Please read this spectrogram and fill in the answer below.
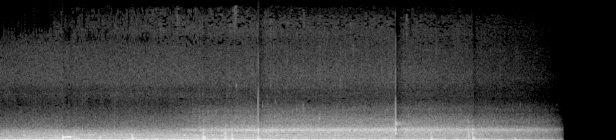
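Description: Water sloshing and gurgling around a half-submerged camera: a loud low rumble with scattered small pops and clicks. It cuts off suddenly near the end.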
